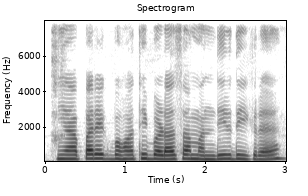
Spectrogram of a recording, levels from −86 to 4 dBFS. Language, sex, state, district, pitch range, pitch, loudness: Hindi, female, Andhra Pradesh, Chittoor, 220-235 Hz, 225 Hz, -21 LUFS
